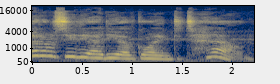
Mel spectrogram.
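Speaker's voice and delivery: fierce, savage outburst, loud and slow. Narrator reads Tom breaking out at Gatsby: savage outburst. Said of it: "broke out Tom savagely".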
